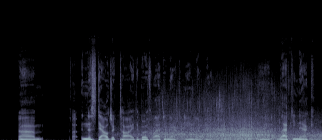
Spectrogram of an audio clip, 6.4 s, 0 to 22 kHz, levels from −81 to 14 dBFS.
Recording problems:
traffic noise; loud; from 2.5 s on; 2 dB below the speech

